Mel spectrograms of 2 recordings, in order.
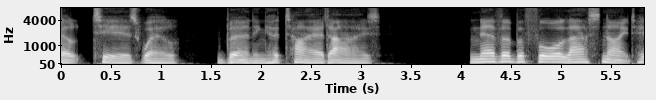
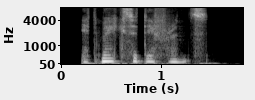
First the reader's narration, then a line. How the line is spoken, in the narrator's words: whispered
